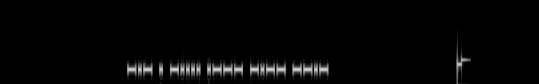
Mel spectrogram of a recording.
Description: Morse code, heard as a keyed tone, about 44 wpm, 700 Hz. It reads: KE6JYQ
